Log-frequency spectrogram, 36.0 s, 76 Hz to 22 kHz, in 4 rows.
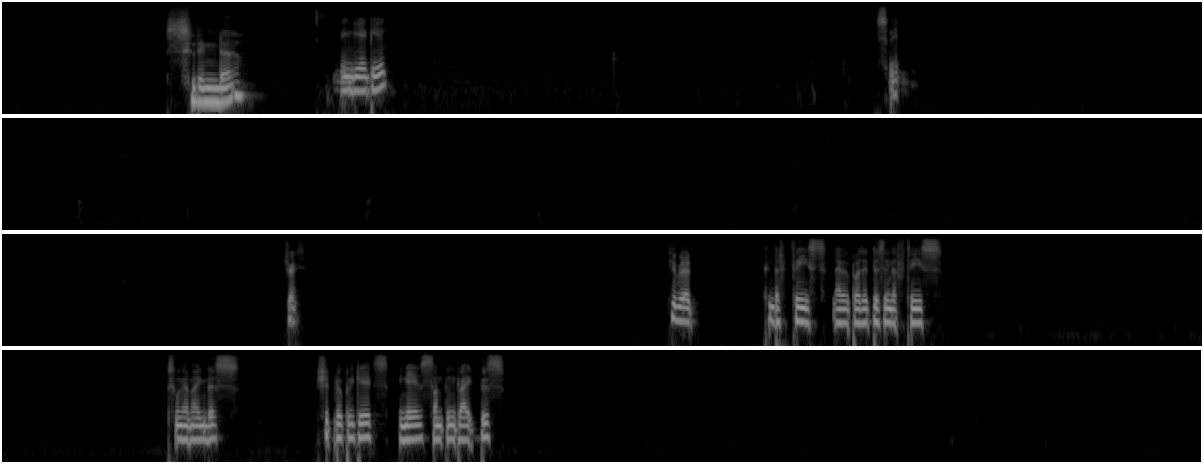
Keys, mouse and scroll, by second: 2.3 r, 4.7 ctrl+z, 4.8 ctrl+z, 5.2 r, 7.2 middle drag, 8.8 g, 10.1 s, 11.2 ctrl+z, 11.3 s, 12.8 s, 14.3 click, 15.0 shift+middle drag, 15.5 g, 16.2 click, 16.9 s, 17.6 g, 18.9 shift+drag, 19.6 click, 20.1 g, 21.6-22.3 drag, 22.8-23.8 drag, 24.0-24.7 drag, 24.7 g, 25.4 g, 27.1 g, 28.2-28.7 drag, 29.1 shift+d, 30.6 drag, 31.6 g, 32.3-32.7 drag, 33.0 g, 34.1 drag.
